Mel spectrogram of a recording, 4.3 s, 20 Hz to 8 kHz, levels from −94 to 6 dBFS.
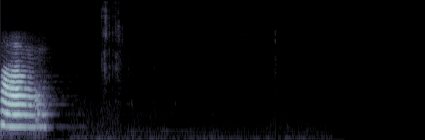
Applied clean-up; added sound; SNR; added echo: neural mask model DeepFilterNet 3.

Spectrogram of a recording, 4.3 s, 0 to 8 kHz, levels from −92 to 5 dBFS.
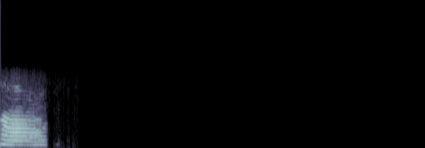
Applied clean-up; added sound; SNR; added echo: none; none; none; none.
